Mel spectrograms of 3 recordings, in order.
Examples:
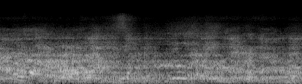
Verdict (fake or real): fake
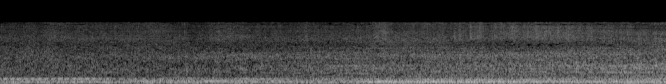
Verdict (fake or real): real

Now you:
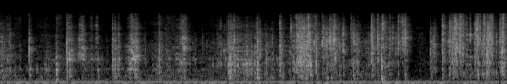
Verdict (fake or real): fake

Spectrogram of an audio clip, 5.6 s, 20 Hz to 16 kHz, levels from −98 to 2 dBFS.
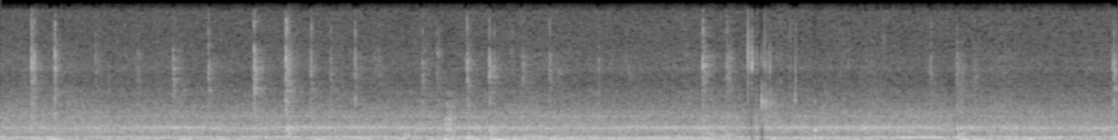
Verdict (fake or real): real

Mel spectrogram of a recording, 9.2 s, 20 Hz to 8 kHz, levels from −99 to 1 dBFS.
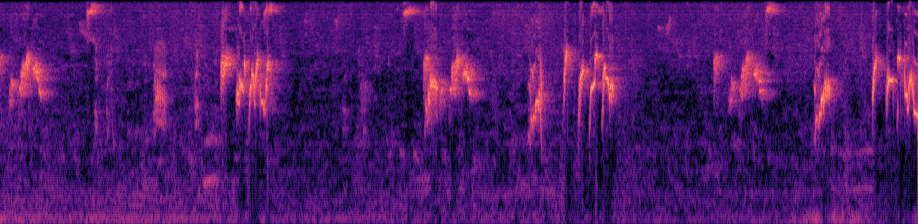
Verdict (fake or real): fake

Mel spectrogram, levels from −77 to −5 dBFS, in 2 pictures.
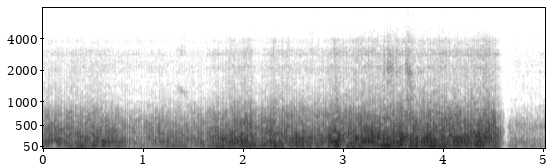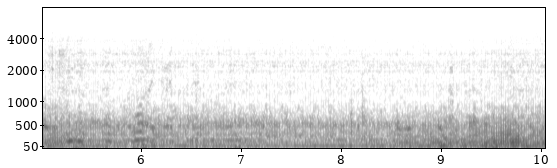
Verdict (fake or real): fake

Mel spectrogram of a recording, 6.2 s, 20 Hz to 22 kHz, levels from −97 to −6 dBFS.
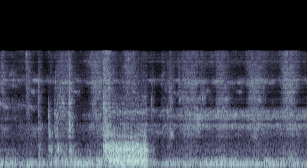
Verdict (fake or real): fake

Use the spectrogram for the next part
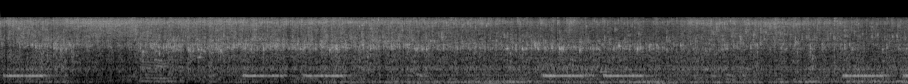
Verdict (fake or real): real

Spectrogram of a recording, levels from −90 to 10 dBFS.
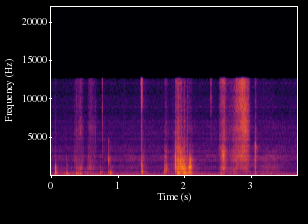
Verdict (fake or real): fake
